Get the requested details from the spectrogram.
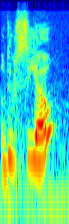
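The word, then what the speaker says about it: Lúcio: going to take out Lucio I'm sorry the only correct way to say Lucio's name is like you're saying Rufio because this book is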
